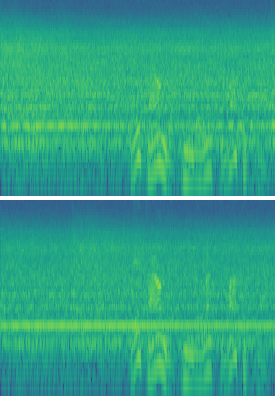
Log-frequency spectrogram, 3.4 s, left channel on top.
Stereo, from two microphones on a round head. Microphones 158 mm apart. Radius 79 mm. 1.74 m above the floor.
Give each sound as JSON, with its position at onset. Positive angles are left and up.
{"t": 1.6, "sound": "a man speaking", "side_deg": -50}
